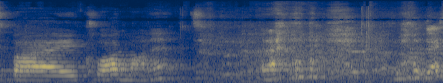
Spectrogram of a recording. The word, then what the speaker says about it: Monet: called water lies and it's by by Claude Monet and did I say it wrong how do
